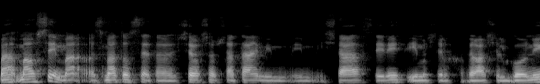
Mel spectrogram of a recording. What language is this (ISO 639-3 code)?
heb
